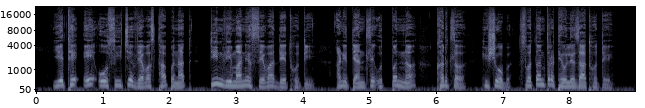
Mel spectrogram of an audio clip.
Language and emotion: Marathi, neutral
